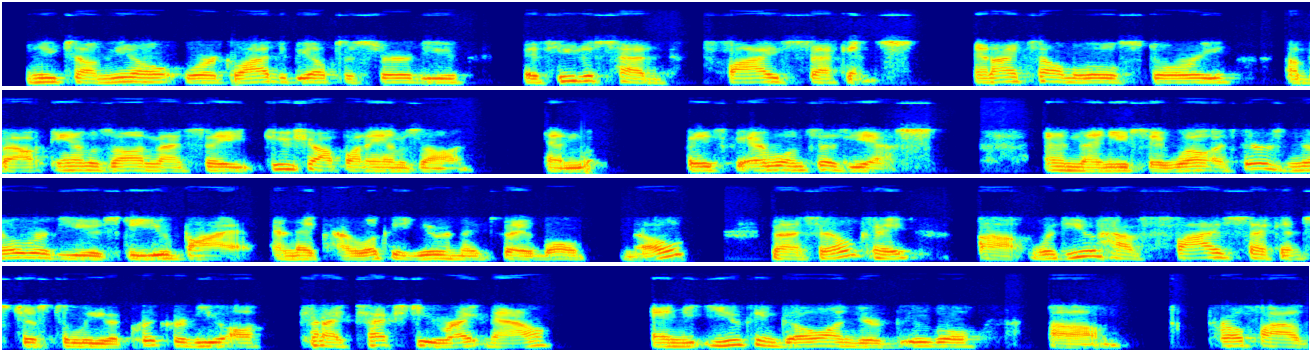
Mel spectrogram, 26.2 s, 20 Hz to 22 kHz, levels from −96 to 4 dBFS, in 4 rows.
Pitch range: 135-160 Hz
